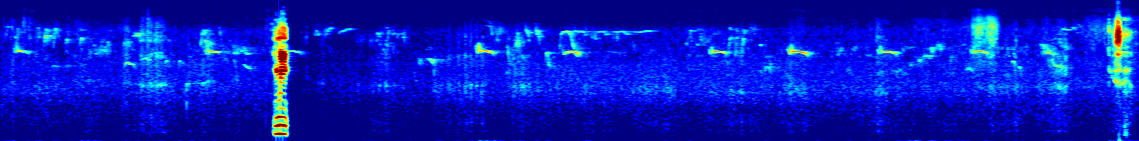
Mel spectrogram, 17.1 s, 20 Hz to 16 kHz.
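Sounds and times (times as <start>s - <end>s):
birds chirping and whistling: 6.3s - 9.8s.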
